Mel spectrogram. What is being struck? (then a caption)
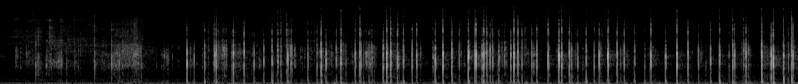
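Small wooden Mikado stick box. Long nails tap fast on the face of a small, long, hollow wooden Mikado box held upright. A soft scratchy rustle in the first two seconds gives way to dozens of quick, dry clicks with a hollow woody tone around 1.5 kHz and bright edges. Each click dies almost instantly.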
